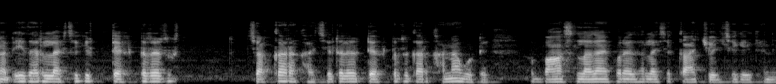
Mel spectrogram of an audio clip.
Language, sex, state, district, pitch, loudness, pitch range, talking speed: Bengali, male, West Bengal, Jhargram, 125 Hz, -19 LUFS, 120-135 Hz, 170 wpm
